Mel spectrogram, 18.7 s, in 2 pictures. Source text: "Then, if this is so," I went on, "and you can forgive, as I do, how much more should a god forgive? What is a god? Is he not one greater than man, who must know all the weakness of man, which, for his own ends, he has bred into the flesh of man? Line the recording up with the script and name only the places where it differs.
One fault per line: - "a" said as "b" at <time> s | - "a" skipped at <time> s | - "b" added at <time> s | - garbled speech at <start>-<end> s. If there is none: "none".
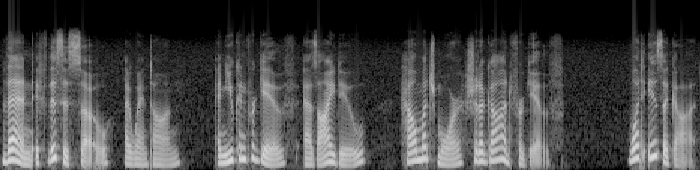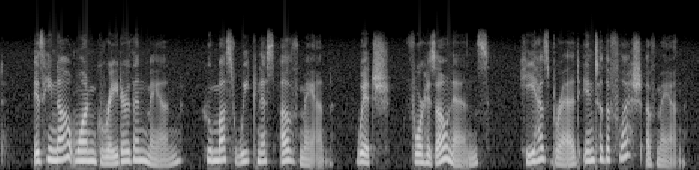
- "know all the" skipped at 12.4 s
